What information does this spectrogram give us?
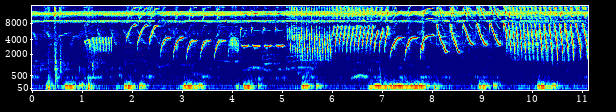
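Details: Former contest canary in full song: a buzzy note, repeated upswept slurs, dense rapid trills and falling slurred notes in changing phrases, over a steady high whine and faint low thumping.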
